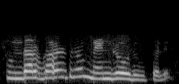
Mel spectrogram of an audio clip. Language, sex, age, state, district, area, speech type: Odia, female, 18-30, Odisha, Sundergarh, urban, conversation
